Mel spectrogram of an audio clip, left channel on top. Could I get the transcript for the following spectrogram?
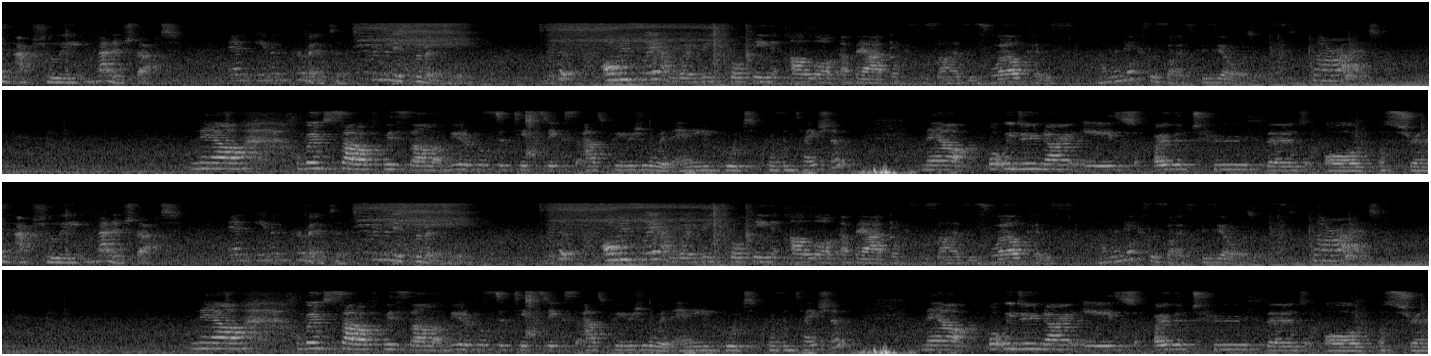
actually manage that and even prevent it, because it is preventable. Obviously, I'm going to be talking a lot about exercise as well, because I'm an exercise physiologist. Alright. Now, we're going to start off with some beautiful statistics as per usual with any good presentation. Now, what we do know is over 2/3 of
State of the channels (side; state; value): both; identical; correlation 1.00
